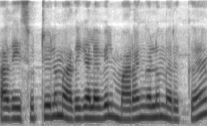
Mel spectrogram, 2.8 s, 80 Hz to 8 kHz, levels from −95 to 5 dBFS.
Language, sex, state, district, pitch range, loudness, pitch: Tamil, female, Tamil Nadu, Nilgiris, 200-230 Hz, -15 LUFS, 210 Hz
